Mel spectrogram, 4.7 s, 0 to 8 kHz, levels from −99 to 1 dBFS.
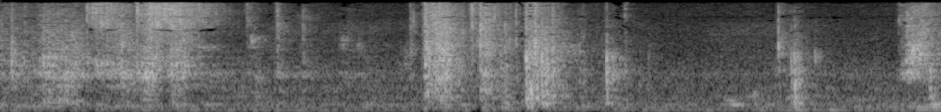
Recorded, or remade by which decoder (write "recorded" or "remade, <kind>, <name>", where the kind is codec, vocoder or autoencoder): recorded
